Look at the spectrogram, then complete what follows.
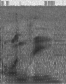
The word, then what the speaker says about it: Henri: We just call him Henry, but he pronounces it Henri.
